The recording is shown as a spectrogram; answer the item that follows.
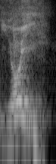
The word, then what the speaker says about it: yoi: It's pronounced yoi. Y-O-I.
